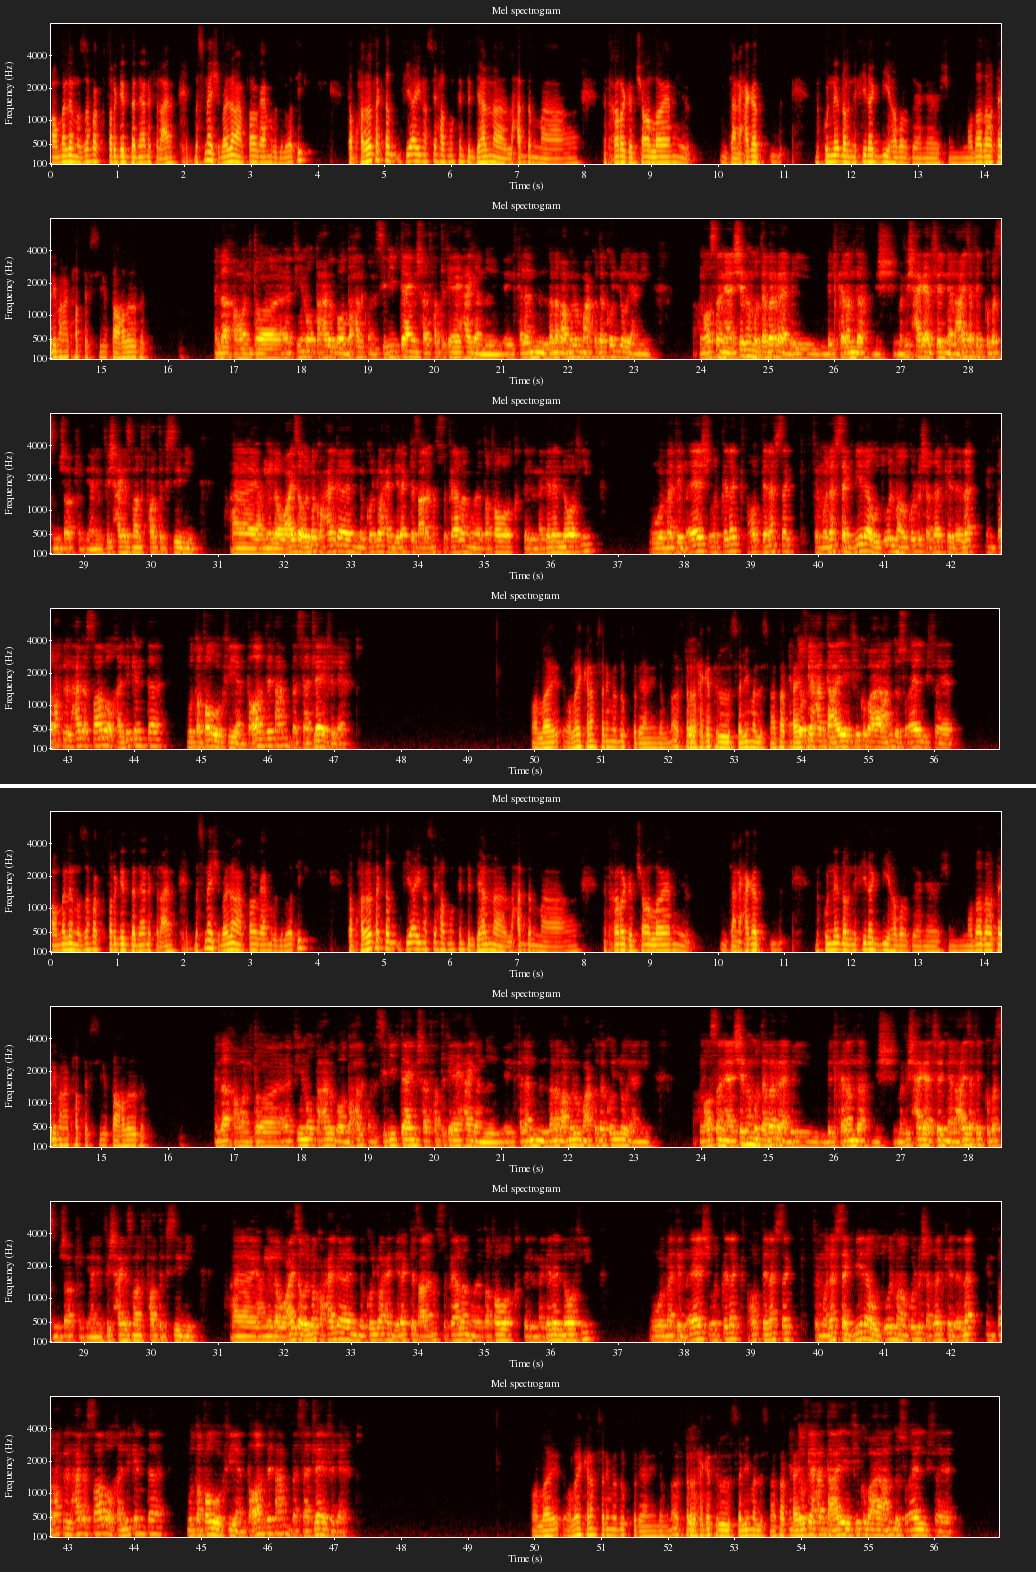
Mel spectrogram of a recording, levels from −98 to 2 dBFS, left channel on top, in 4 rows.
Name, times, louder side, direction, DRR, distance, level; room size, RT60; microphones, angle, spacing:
voice 1, 0.0-3.8 4.5-7.9 8.3-9.6 10.0-11.0 11.5-14.7 15.0-15.6 50.0-54.0, left 1 dB, 20° left, 0.5 m, -31 dB
voice 2, 16.7-23.2 24.0-30.7 31.2-36.6 37.5-39.6 39.9-44.4 44.8-47.2 52.1-52.4 53.9-56.2, left 1 dB, 70° left, 2.3 m, -31 dB
5.6 x 4.8 x 3.9 m
head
